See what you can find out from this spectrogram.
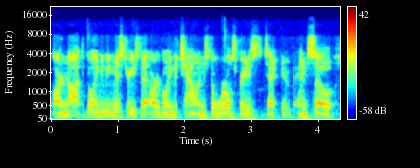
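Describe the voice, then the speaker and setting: A man's voice: mid-range voice, fairly even intonation, brisk. A man giving his opinions in a casual, informal way as a podcast co-host. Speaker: podcast co-host reviewing comics. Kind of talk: casual discussion. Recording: muffled lo-fi mic with background noise.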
